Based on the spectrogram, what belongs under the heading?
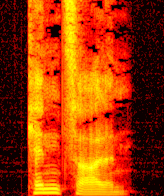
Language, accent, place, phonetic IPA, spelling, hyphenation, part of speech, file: German, Germany, Berlin, [ˈkɛnˌt͡saːl], Kennzahl, Kenn‧zahl, noun, De-Kennzahl.ogg
- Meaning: 1. ratio 2. index, coefficient 3. key figure (chiefly plural)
